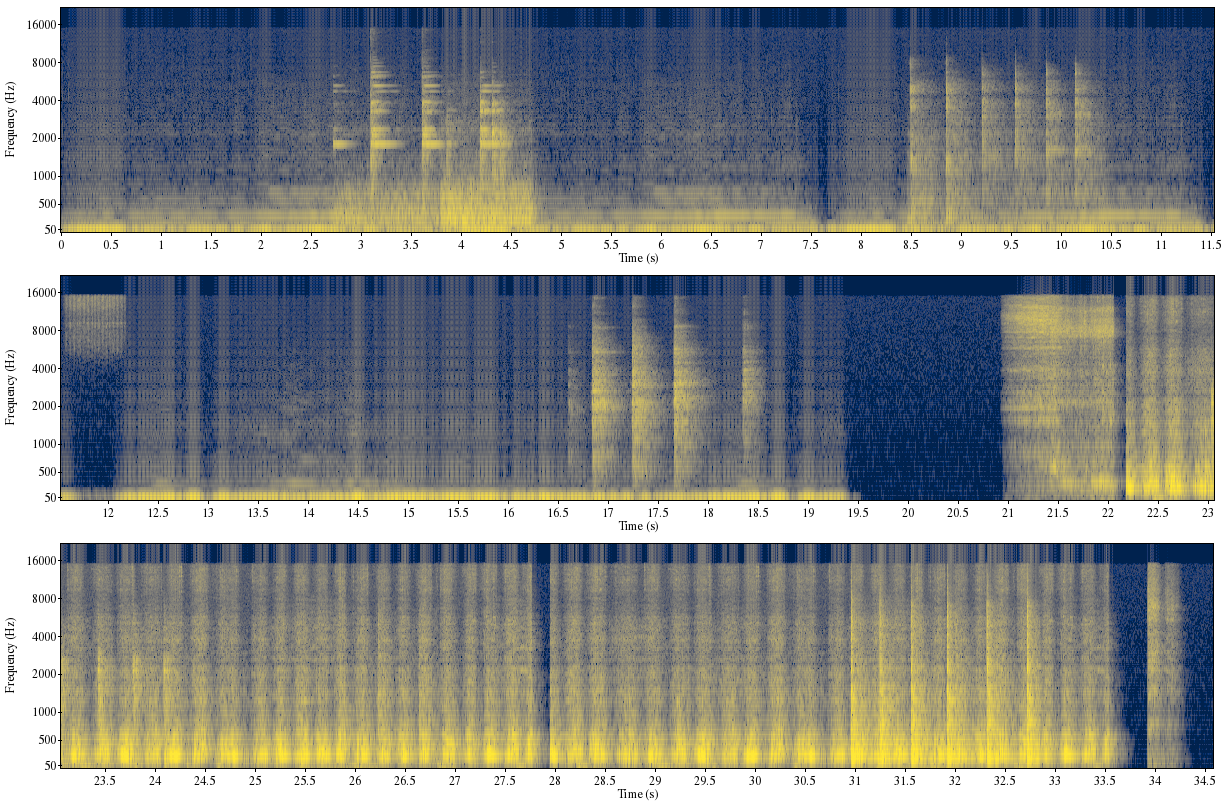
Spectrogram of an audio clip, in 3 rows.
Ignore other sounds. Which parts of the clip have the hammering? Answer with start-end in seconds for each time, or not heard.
2.7-4.8, 8.4-10.4, 16.6-18.5, 22.6-24.4, 30.9-32.9.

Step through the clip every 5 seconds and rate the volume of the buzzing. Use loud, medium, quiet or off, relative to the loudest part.
loud, loud, loud, quiet, off, off, off.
